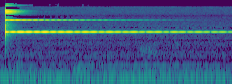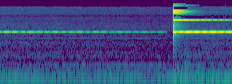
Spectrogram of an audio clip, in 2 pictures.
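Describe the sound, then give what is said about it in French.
Two strikes of a small Tibetan-style bell, a mini gong, each a clear, high, pure tone; the first rings out and fades slowly over about six seconds before the second bright strike sounds. “Et ça, ce sont des petites cloches, disons des petites cloches un peu tibétaines, des mini-gongs tout purs et pleins de sagesse.”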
